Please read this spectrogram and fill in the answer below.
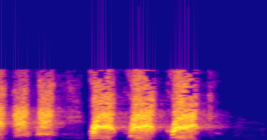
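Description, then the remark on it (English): A person mimics a frantic duck with six quick, loud, nasal quacks: three softer ones in a rapid burst, then three stronger, drawn-out ones, with no other sound. “Sounds like a duck going nuts at the pond because, you know, there's a cat nearby.”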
